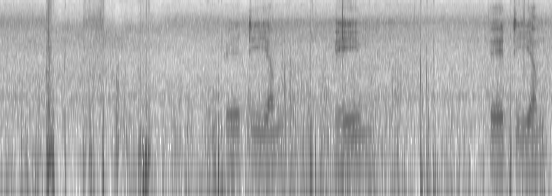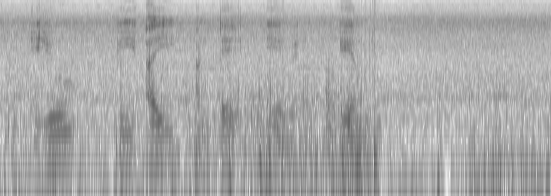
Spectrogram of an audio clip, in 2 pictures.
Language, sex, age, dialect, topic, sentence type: Telugu, male, 31-35, Telangana, banking, question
